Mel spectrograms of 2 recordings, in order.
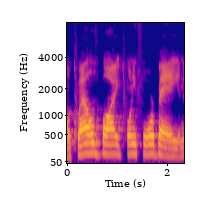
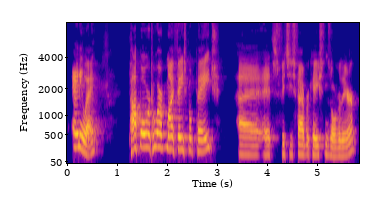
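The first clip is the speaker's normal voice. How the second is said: upbeat sign-off; 4 semitones higher than usual. Acted. Channel plug and sign-off.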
